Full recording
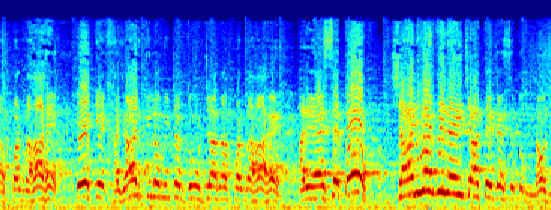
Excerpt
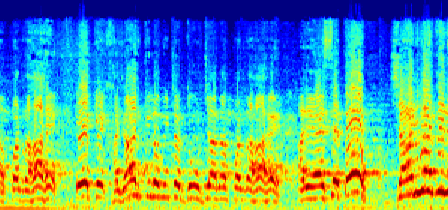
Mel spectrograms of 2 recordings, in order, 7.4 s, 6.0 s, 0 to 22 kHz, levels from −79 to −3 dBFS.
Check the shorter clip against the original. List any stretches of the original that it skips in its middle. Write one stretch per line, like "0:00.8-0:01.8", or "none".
none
